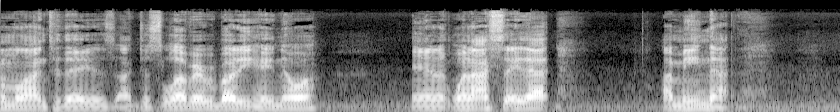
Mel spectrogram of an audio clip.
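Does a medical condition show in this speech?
Yes: ALS; diagnosed two years ago, twitching limbs, torso, weak, struggling to walk; speech starting to be affected, cannot sing, breathing worsening.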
